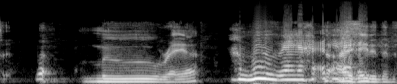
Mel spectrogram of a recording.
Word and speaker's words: Moorea: So it's spelled in Tahiti Moorea. Lupa over here, for some reason, can't pronounce that. Marea. I refuse to pronounce it. What? Moorea.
